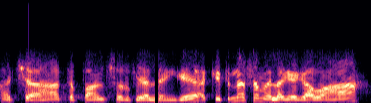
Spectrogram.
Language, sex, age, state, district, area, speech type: Hindi, male, 60+, Bihar, Samastipur, urban, conversation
